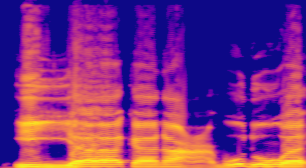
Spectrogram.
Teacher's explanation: Pada lafal ain di sini ainnya sukun. Maka ain itu sifatnya bainiyah. Apa itu bainiyah? Yaitu tengah-tengah antara dialirkan suaranya atau ditahan suaranya.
